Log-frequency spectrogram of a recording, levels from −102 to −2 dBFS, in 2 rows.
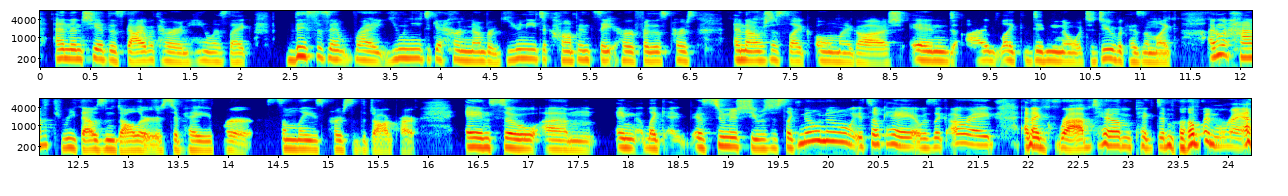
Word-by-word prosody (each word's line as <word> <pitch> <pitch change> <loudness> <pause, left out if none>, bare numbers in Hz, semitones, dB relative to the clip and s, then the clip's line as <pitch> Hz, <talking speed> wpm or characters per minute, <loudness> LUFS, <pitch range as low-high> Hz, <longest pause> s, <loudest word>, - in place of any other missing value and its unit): and 210 +1 +1
then 200 -1 +1
she 200 +3 -2
had 200 -2 -1
this 175 -3 -4
guy 165 0 +2
with 180 0 -9
her, 170 -2 -4
and 155 0 -8
he 170 +3 -13
was 165 -1 -7
like, 155 -1 -7 0.3
"This 245 +6 +1
isn't 210 -5 -4
right, 175 -4 -2
you 200 +6 -4
need 215 -1 -3
to 200 - -10
get 195 -1 -5
her 195 0 -5
number; 170 -3 -3
you 190 +3 -5
need 205 -1 -4
to 195 - -8
compensate 180 -1 -4
her 175 -2 -3
for 170 +1 -4
this 170 0 -3
purse," 175 -2 -7 0.4
and 190 -1 +1
I 175 - +1
was 175 0 -4
just 190 -1 -1
like, 165 -2 -4
"Oh 175 -2 -3
my 160 -1 -5
gosh," 140 -2 -2
and 175 -3 +1 0.3
I, - - -3
like, 180 -2 -4
didn't 175 0 -1
know 165 -1 -2
what 155 0 -7
to 160 - -11
do 205 +4 0
because 165 -3 -5
I'm 155 -1 -2
like, - - -5 0.3
"I - - +1
don't 280 -2 +1
have 225 0 +2
$3,000 165 -5 +1
to 165 - -3
pay 155 -2 -3
for 155 -1 -2
some 175 -1 -2
lady's 165 -2 0
purse 165 -2 -5
at 150 - -16
the 150 - -13
dog 70 - -1
park." - - -4 0.5
And 200 -1 +6
so, 180 -3 +6
um, 155 -3 -1 0.2
and, 190 -2 +1
like, 180 -2 -1
a 110 - -13 0.2
as 190 0 +4
soon 215 -1 +3
as 205 -2 +2
she 195 - -2
was 175 0 -3
just 180 +1 -2
like, 195 - 0
"No, 305 +5 +5
no, 310 -3 +4
it's 205 -2 -3
okay," 245 -4 +3
I - - 0
was 185 - -3
like, 200 - -2
"Alright," 235 -5 +2 0.3
and 235 - +7
I 205 - +8 0.2
grabbed 195 +3 +7
him, 220 -5 +4
picked 195 -3 -5
him 215 +3 +1
up, 245 +7 +8
and 245 -10 +2
ran. 210 +10 +6
180 Hz, 230 wpm, -24 LUFS, 165-205 Hz, 0.5 s, I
